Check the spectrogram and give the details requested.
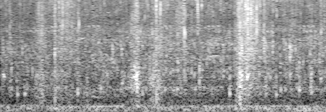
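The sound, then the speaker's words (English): A steady wash of flowing creek water on a hiking trail, with a couple of brief splashy surges breaking through the constant rushing hiss. No one speaks. “We have officially reached the creek.”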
